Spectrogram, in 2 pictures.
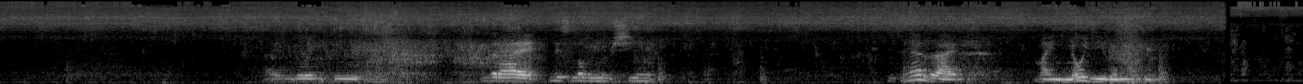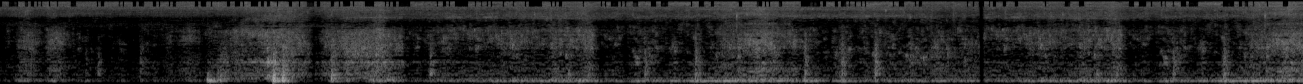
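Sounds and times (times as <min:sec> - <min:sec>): shower water running over metal: 0:00.0 - 0:26.0.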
